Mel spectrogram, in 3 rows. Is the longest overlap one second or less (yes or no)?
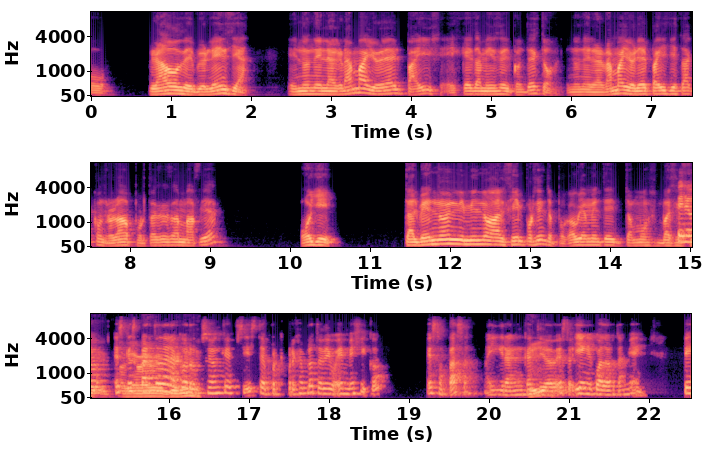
no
